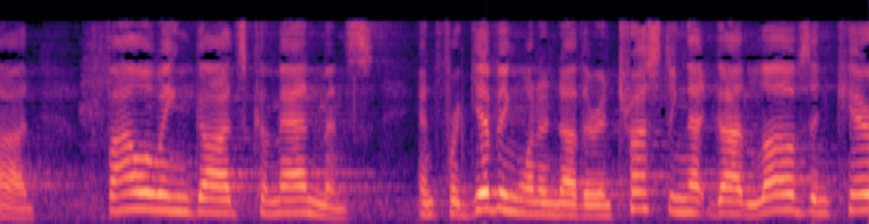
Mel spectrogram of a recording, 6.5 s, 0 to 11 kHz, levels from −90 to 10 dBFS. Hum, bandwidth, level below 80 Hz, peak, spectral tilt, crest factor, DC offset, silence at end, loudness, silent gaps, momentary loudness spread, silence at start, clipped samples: none; 8 kHz; -66 dBFS; 0 dBFS; -4 dB/octave; 18 dB; under 0.1%; 0 s; -17 LUFS; none; 13 LU; 0 s; under 0.1%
